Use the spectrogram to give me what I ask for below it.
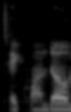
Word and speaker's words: taekwondo: f father who's a taekwondo m taekwondo master. That's the proper pronunciation of taekwondo.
